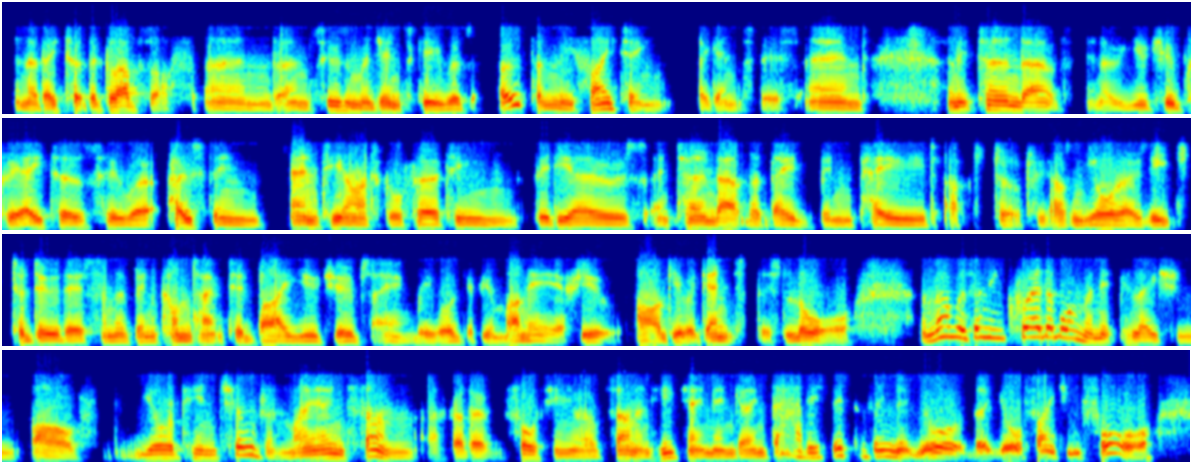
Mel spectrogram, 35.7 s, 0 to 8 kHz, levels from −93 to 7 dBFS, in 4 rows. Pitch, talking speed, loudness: 90 Hz, 165 wpm, -14 LUFS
